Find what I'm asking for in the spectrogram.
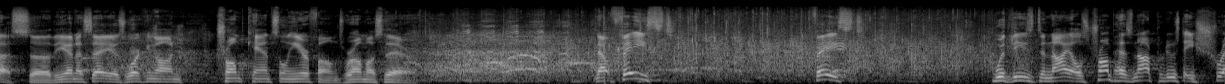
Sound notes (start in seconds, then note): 6.5 applause; 6.5 laughter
